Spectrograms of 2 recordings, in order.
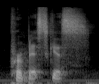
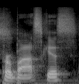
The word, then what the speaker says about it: proboscis: is that is horrifying weird little probiscus or how do you pronounce that i feel like i pronounced that wrong buscus proboscis yes that was in an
